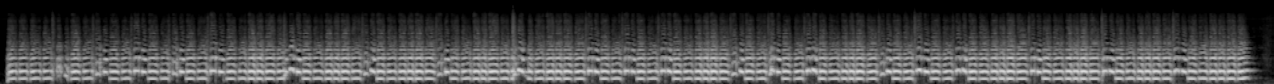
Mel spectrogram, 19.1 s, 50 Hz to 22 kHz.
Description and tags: Different examples of a samba batucada instrument, making typical sqeaking sounds. Marantz PMD 671, OKM binaural or Vivanco EM35.
brazil, drum, groove, pattern, percussion, rhythm, samba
